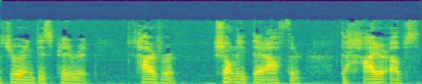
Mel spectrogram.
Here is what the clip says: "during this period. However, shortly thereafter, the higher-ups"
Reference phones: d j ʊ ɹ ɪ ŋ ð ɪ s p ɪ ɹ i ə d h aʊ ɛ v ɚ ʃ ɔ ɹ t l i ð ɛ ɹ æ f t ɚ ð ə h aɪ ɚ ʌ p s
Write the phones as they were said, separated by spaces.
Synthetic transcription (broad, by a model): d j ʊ ɹ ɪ ŋ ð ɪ s p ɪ ɹ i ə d h aʊ ɛ v ɚ ʃ ɔ ɹ t l i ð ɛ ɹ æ f t ɚ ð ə h aɪ ɚ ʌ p s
